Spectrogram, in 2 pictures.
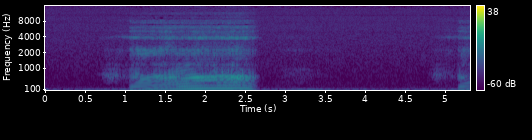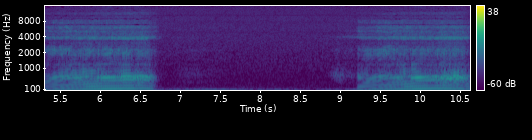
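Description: Three loud, rattling inspiratory snores, about 15 breaths a minute, with quiet exhalations between them: regular snoring during sleep.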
